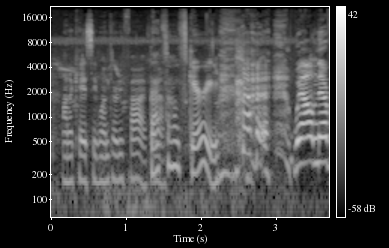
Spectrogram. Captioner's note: chuckle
